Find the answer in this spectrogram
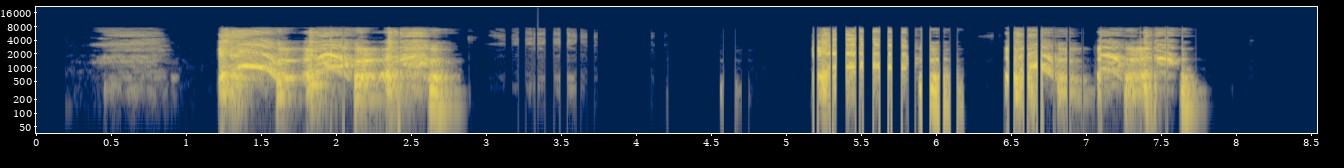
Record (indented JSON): {
  "cough_length": "8.5 s",
  "cough_amplitude": 29133,
  "cough_signal_mean_std_ratio": 0.47,
  "survey_phase": "alpha (2021-03-01 to 2021-08-12)",
  "age": "65+",
  "gender": "Male",
  "wearing_mask": "No",
  "symptom_none": true,
  "smoker_status": "Never smoked",
  "respiratory_condition_asthma": false,
  "respiratory_condition_other": false,
  "recruitment_source": "REACT",
  "submission_delay": "1 day",
  "covid_test_result": "Negative",
  "covid_test_method": "RT-qPCR"
}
